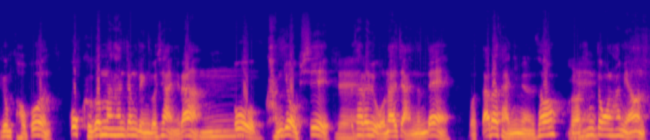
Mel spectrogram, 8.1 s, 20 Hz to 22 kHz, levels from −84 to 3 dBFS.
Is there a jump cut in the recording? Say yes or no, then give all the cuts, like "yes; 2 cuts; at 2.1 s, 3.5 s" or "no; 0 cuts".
no; 0 cuts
